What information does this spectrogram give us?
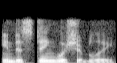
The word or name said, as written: indistinguishably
